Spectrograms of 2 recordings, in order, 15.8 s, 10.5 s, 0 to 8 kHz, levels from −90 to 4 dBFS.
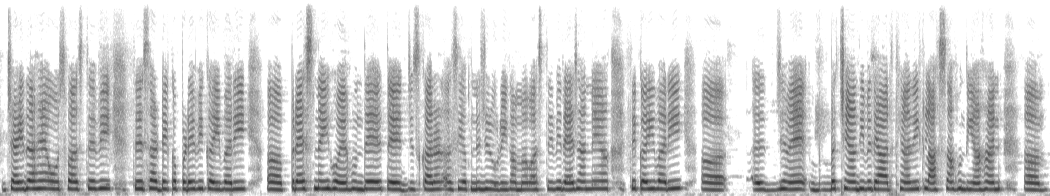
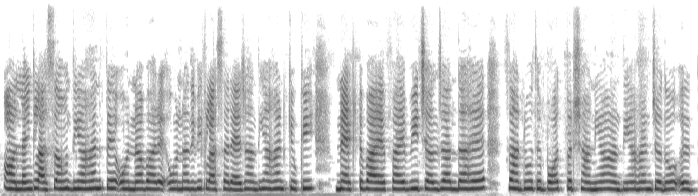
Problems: constant background noise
